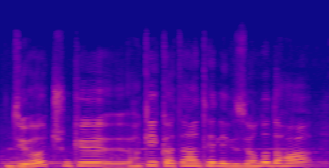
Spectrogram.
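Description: A woman's voice: high voice, fairly even intonation, fast, a little mellow. A woman in her thirties answering interview questions in a cafe into a handheld microphone, chatty and explaining at length. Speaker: interviewee, actress. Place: pink-walled cafe indoors. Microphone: handheld interviewer mic.

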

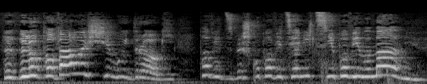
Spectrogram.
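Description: A woman's voice: very high voice, lively intonation, normal speed, fairly bright tone. An actress playing a bold, teasing, impulsive teenage girl in a theatrical radio drama. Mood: taunting, defiant. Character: bold, teasing, mischievous teenage girl, eager for grown-up secrets. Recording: noisy 1970s radio play recording.

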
